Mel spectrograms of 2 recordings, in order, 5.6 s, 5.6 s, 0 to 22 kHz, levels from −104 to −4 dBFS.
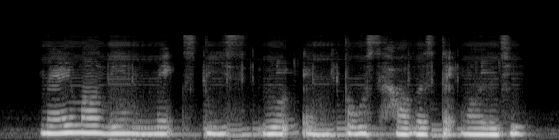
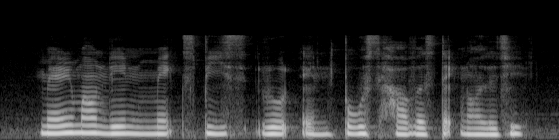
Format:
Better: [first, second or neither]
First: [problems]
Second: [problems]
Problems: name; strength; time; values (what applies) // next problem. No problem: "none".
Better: second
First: noise reduction (neural separator model SepFormer DNS4)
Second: none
